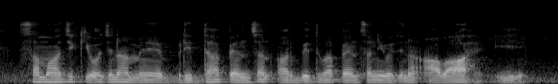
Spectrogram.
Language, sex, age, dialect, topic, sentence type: Magahi, female, 18-24, Western, banking, question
